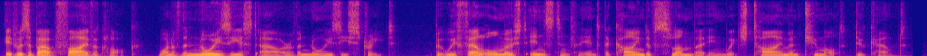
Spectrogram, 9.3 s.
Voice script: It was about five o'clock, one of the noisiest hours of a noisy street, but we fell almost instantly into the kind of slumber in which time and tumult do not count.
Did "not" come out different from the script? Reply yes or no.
yes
